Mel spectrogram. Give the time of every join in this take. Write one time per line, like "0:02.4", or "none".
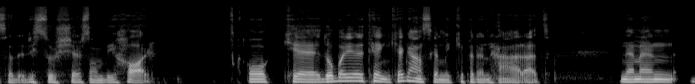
none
